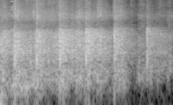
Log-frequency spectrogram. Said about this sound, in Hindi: Very good, तालियां बजाओ सब इसके।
